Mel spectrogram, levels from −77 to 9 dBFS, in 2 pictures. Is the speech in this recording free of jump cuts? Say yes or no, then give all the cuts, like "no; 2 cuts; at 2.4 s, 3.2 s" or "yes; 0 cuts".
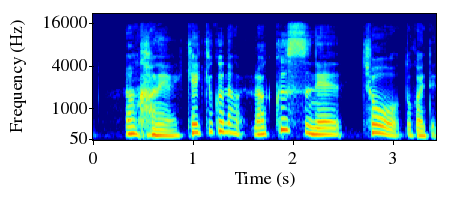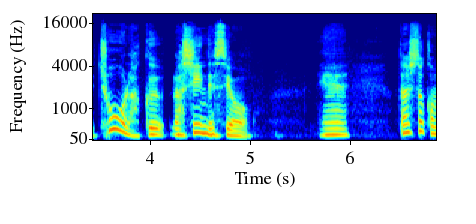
no; 1 cut; at 5.5 s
